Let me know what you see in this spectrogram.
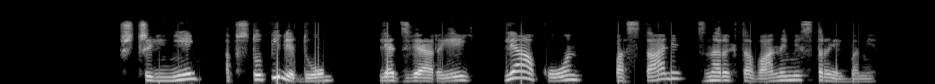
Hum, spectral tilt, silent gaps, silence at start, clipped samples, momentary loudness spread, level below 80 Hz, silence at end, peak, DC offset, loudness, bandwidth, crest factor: none; -4 dB/octave; 1.34-1.38 s, 2.11-2.25 s, 3.44-3.79 s, 4.77-5.03 s, 5.85-6.16 s, 6.41-6.45 s, 6.90-6.97 s; 1.2 s; under 0.1%; 11 LU; -52 dBFS; 0.65 s; -2 dBFS; under 0.1%; -18 LUFS; 8.4 kHz; 18 dB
